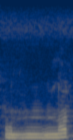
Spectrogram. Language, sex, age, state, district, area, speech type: Assamese, female, 45-60, Assam, Dibrugarh, rural, spontaneous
